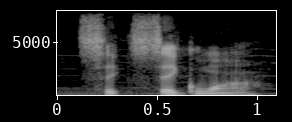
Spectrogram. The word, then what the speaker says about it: segue: So it is a segue. Yeah, that's how you spell it. cool. Segwa.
